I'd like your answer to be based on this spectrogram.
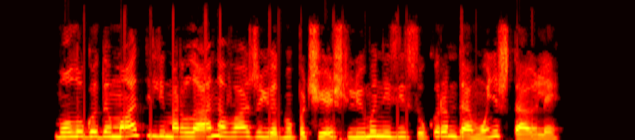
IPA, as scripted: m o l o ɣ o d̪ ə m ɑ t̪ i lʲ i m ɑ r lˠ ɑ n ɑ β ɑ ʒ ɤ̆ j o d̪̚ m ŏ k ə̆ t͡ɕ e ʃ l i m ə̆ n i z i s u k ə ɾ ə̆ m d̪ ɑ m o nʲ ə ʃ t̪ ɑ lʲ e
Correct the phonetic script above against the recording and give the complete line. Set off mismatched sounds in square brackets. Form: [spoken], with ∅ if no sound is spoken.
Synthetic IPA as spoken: m o l o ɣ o d̪ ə m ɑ t̪ i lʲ i m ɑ r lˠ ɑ n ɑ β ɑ ʒ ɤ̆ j o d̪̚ m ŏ [p] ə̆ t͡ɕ e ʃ l [y] m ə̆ n i z i s u k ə ɾ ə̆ m d̪ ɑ m o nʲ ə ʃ t̪ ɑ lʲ e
